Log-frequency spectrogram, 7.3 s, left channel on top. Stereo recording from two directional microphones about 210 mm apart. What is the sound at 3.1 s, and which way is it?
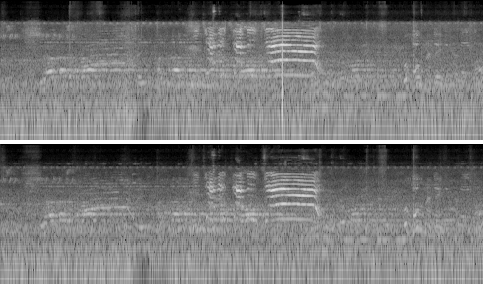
Children playing, 45° right (ahead or behind).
